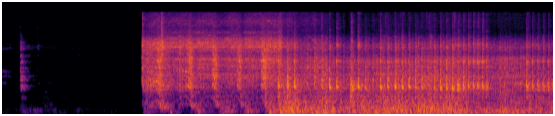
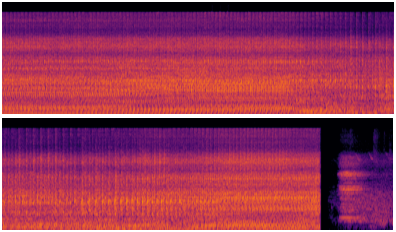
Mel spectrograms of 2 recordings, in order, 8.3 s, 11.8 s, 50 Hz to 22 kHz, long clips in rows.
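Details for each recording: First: 2022 Piaggio Ape BS6 diesel after engine rebuild for noise from broken crank thrust washer, refilled with 2 L 5W30; short crank, catches quickly, steady even clatter, no knocking; starts and idles normally. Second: 2022 Piaggio Ape BS6 diesel at idle: heavy, rough knocking at about three to four a second; broken crankshaft thrust washer let the crank balancer touch the crank.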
